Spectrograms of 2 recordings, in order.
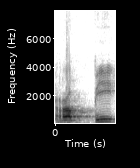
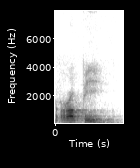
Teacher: Bedakan dengan rabbi dengan robi. Di sini terdapat tasdid, harus dimasukkan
